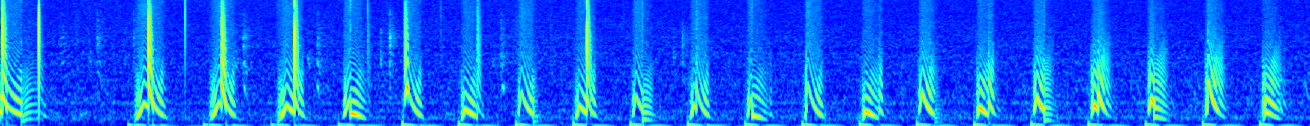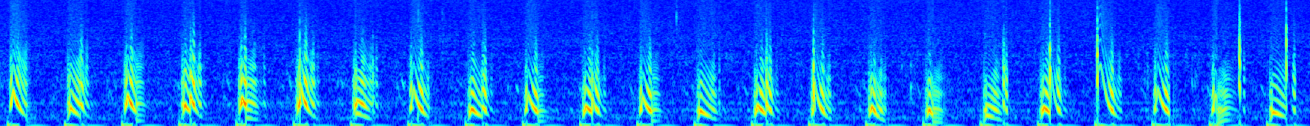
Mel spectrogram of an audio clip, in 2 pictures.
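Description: MFOS Noise Toaster DIY analogue synthesizer playing a repeating train of short blips, each a click followed by a quick downward pitch sweep, about three a second, starting about a second in.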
